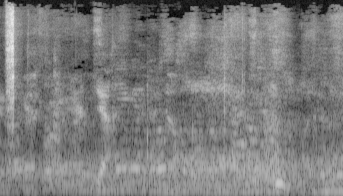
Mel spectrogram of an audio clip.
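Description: Indistinct voices chattering in an indoor handball court, with one sharp smack right at the start.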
